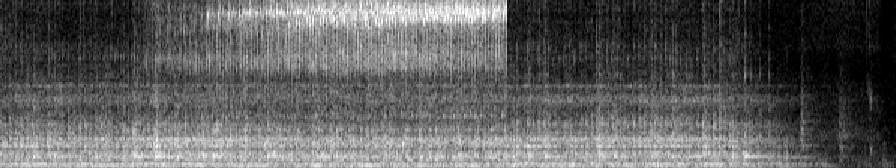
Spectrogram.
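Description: Small electric power tool running while a hole is enlarged into an oblong slot, with a high-pitched cutting whine over the motor from about a second in to about four seconds in. The motor winds down near the end.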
